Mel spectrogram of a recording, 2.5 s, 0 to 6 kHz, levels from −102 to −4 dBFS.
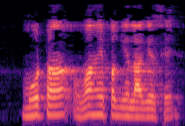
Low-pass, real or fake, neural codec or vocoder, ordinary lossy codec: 5.4 kHz; real; none; MP3, 24 kbps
